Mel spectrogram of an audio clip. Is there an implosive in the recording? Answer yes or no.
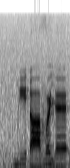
yes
